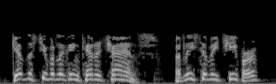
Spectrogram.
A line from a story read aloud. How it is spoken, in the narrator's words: someone at the back shouted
